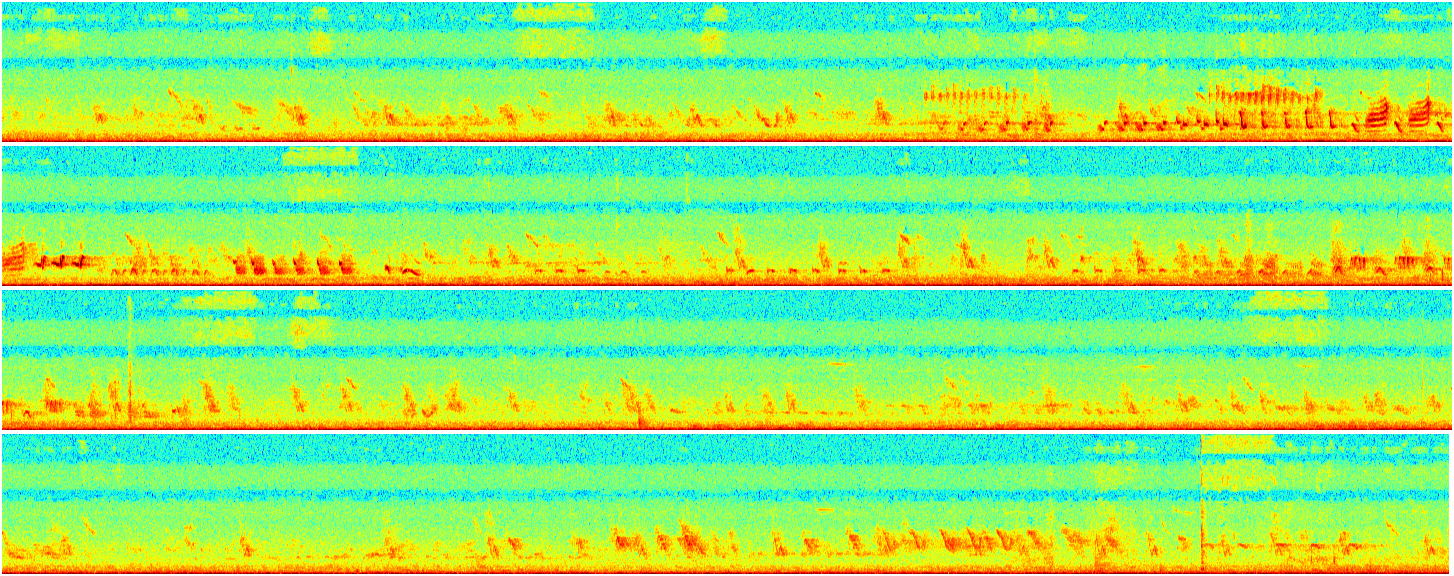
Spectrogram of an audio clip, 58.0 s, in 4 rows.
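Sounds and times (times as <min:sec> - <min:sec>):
low steady rumble: 0:22.6 - 0:57.9
birds chirping and trilling: 0:45.3 - 0:57.9.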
